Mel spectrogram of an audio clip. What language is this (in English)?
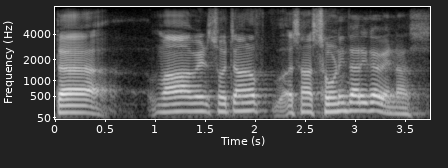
Sindhi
